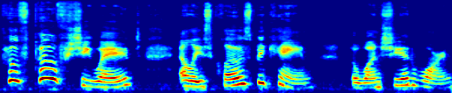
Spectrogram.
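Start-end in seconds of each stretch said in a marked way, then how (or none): 0.1-0.7 high, loud magic poofs; squeaky magic wand sounds. Acted. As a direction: pop them like a spell. Magic spell.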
